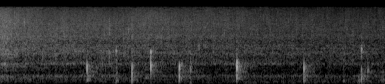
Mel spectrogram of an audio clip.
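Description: Onions fry in a hot pan with a loud, steady hiss, punctuated by scattered small sharp pops and ticks every half second or so.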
